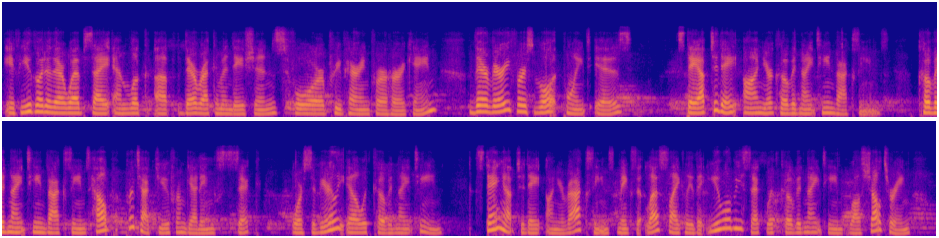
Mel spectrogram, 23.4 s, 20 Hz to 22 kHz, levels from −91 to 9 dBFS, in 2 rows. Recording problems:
garbled, watery; badly; nothing above 7.5 kHz
voice in the background; noticeable; throughout; 20 dB below the speech

